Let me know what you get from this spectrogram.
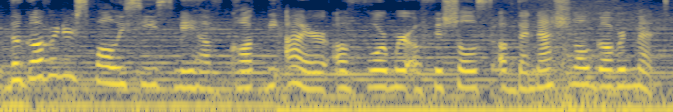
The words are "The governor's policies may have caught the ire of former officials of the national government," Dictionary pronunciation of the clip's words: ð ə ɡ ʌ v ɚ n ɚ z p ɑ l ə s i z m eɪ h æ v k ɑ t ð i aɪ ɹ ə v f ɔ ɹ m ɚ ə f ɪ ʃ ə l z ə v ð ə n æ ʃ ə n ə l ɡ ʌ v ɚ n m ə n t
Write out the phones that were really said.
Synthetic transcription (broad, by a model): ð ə ɡ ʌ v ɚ n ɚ s p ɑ l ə s i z m eɪ h æ v k ɑ t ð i aɪ ɹ ə v f ɔ ɹ m ɚ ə f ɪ ʃ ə l s ə v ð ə n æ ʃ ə n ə l ɡ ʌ v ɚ n m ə n t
